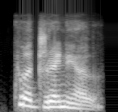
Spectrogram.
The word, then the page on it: quadrennial: Indian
